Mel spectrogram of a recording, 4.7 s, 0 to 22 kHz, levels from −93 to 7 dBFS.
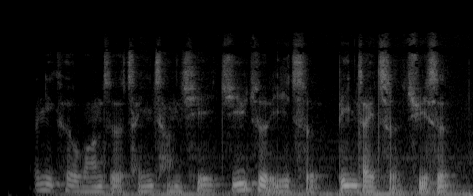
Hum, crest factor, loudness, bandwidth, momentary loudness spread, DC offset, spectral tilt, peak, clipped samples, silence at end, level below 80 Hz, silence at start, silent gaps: none; 18 dB; -45 LUFS; 11.5 kHz; 10 LU; under 0.1%; -5 dB/octave; -26 dBFS; under 0.1%; 0 s; -56 dBFS; 0.35 s; none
